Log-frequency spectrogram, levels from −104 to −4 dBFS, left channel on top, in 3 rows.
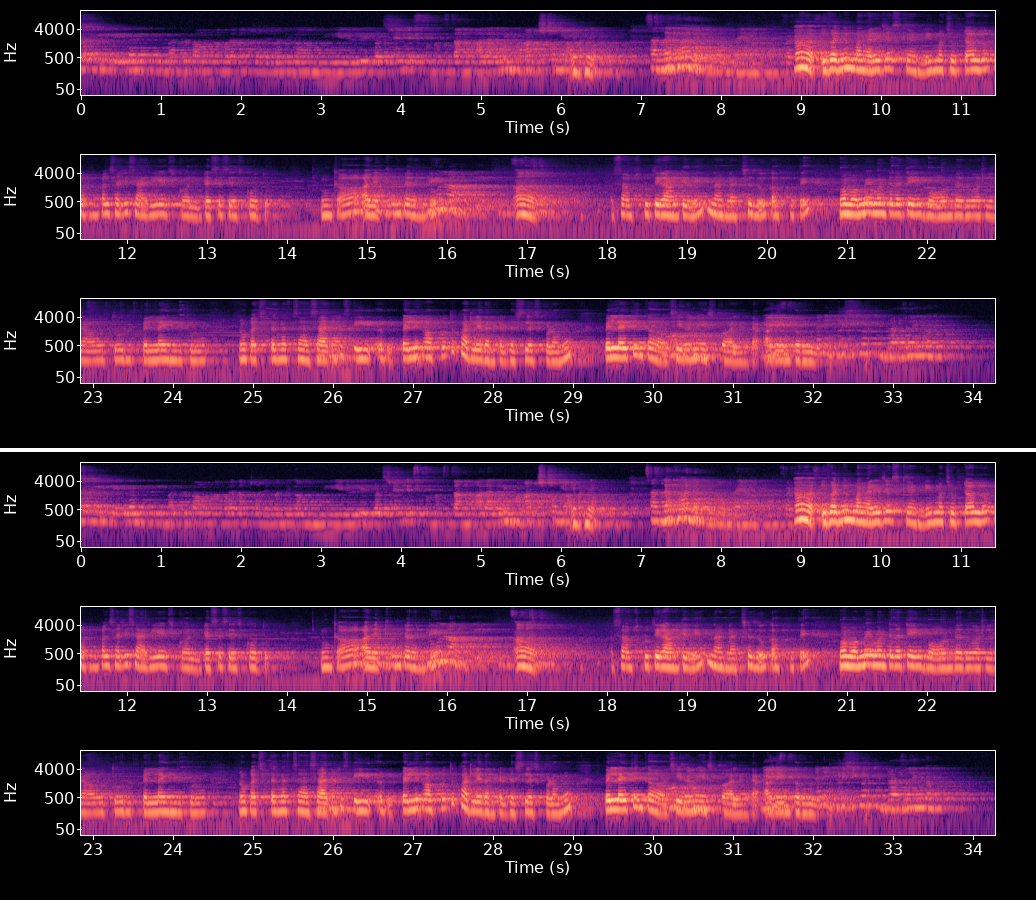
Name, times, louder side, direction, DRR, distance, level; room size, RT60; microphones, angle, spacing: voice 1, 0.0-6.5 6.9-9.1 14.8-15.4 15.7-17.5 25.8-26.3 30.1-30.7 31.3-31.6 32.0-33.5, right 1 dB, 60° right, -4 dB, 4.7 m, -37 dB
voice 2, 6.1-6.5 8.9-13.8 14.4-16.0 16.8-17.2 18.0-24.5 24.8-29.0 29.4-32.1, equal, 15° right, 6 dB, 0.9 m, -27 dB
sound 1, 7.3-26.3, equal, 15° left, 5.2 m, -56 dB
25.0 x 23.0 x 9.6 m, 2.5 s
head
